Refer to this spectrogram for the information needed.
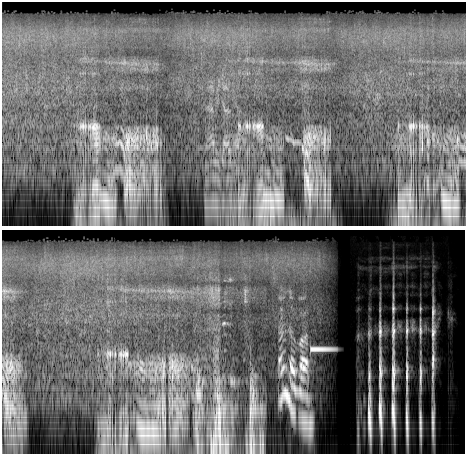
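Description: Loud, rhythmic snoring from a person who has fallen asleep in a shower, recorded by a microphone set up in the shower. It repeats about five times over a steady hiss of running shower water, each snore a rough, rattling low grunt, ending with a brief tone and a burst of sharp pulses.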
